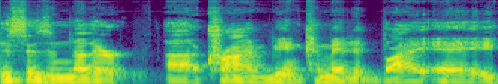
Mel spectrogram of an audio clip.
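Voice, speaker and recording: A very clean recording with a silent background carries a voice with ordinary pitch variation. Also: man. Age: 60s. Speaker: citizen journalist commenting on police video. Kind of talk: commentary over a played video. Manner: halting.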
